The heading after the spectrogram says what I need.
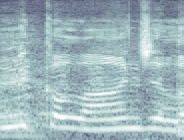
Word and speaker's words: Michelangelo: we are right there with Michelangelo and Dante Michelangelo that's how you pronounce this is your moment with Florence wait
